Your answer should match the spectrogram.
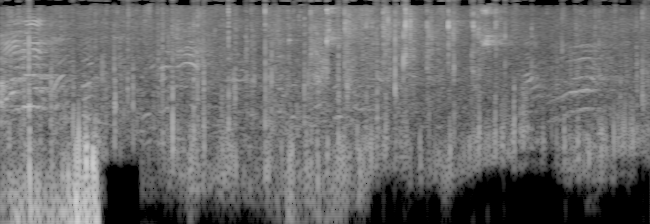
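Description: Basketball players running on a hard court, with footsteps and short knocks, while high-pitched girls' voices call out. A loud low rumble underneath cuts off suddenly about a second in.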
